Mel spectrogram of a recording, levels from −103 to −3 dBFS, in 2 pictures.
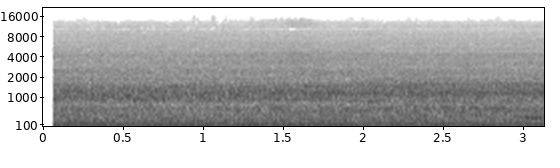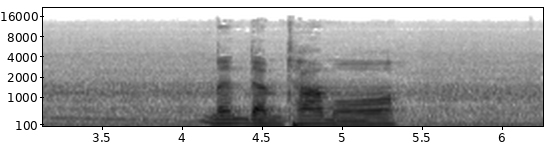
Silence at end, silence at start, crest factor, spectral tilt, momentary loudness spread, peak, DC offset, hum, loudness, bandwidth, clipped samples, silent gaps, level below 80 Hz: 0 s; 0.05 s; 22 dB; -7 dB/octave; 20 LU; 0 dBFS; under 0.1%; none; -17 LUFS; 14 kHz; under 0.1%; none; -36 dBFS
